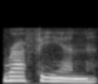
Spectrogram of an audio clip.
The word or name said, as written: ruffian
